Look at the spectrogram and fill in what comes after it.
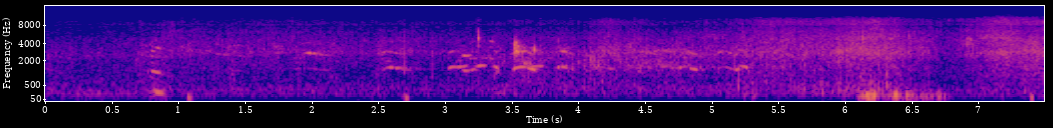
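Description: Birds chirping, a quick run of short calls through the middle, over faint outdoor background noise, with a few dull low thumps near the end.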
